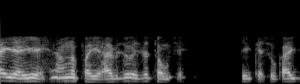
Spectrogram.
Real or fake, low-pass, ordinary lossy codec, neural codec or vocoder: fake; 3.6 kHz; none; codec, 16 kHz, 8 kbps, FreqCodec, larger model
